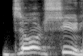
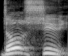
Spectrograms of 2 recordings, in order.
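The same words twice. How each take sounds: First: Higher, louder, controlled nervous plea. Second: High nervous plea; young man pleading. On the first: Young man facing a drawn gun, nervous plea. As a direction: hold back the fear as you beg. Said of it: "trying to control his nervousness". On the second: Young stranger begging the gunman, nervous plea. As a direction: beg him not to shoot. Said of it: "he said". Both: Acted.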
